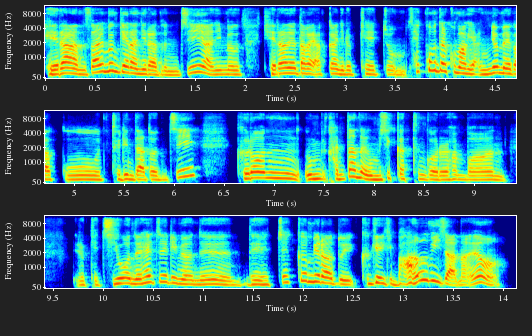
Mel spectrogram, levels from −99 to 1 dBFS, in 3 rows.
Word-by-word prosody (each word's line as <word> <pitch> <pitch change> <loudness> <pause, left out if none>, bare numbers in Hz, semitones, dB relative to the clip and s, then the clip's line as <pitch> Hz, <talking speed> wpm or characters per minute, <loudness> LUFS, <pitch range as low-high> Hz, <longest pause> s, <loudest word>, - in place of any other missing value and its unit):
계란, 215 0 +4
삶은 325 - +3
계란이라든지 215 - +1
아니면 195 -2 0 0.2
계란에다가 235 +1 +2
약간 210 +2 -2
이렇게 195 0 -4
좀 195 +1 -7
새콤달콤하게 325 - +1
양념해 230 +5 +2
갖고 190 -1 -1
드린다든지 195 - -2 0.4
그런 250 -3 +2
음 215 +2 +3
간단한 225 +4 +1
음식 185 +6 -1
같은 215 -2 -6
거를 185 -1 0
한번 185 -3 -3 0.4
이렇게 175 -1 -9
지원을 230 - +2
해 290 - +3
드리면은 200 - -1
네 185 0 -2
조금이라도 285 - +1
그게 220 +4 0
이렇게 215 -5 -2
마음이잖아요. 315 - +1
210 Hz, 350 characters per minute, -22 LUFS, 190-260 Hz, 0.4 s, 계란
